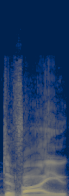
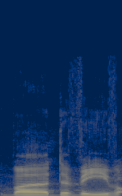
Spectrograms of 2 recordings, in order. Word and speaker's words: DeVayu: We have DeVayu coming up now that we know how to pronounce his name. Which, by the way, I've called him DeVive all tournament long, and so I apologize for that.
